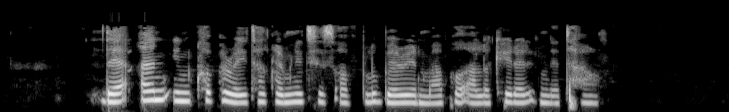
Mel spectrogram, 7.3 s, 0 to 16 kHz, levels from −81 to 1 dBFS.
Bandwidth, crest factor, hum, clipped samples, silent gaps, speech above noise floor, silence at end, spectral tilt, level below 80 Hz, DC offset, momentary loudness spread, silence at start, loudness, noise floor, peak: 7.8 kHz; 18 dB; none; under 0.1%; none; 62 dB; 1.3 s; -3.5 dB/octave; -64 dBFS; under 0.1%; 9 LU; 1 s; -17 LUFS; -78 dBFS; 0 dBFS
